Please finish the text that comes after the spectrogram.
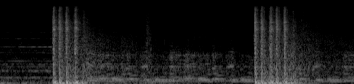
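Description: Two loud, close shotgun blasts from a VLK Rogue in Call of Duty Black Ops 3 custom zombies, about two seconds apart, each with a short echoing tail over quiet game background.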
